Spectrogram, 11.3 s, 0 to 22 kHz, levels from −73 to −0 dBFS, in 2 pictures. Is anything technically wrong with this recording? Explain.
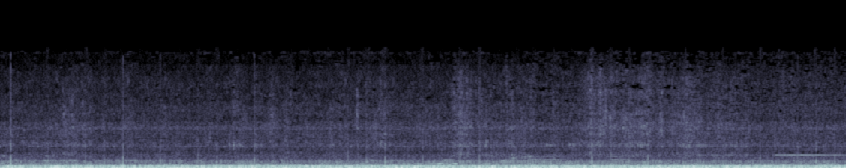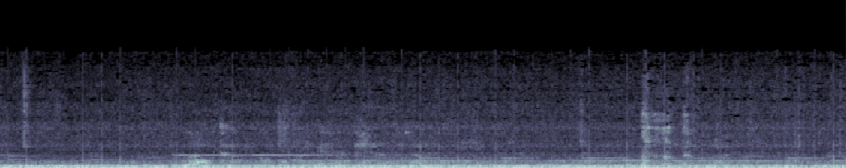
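Yes: periodic USB or driver dropouts run from 0.07 s to 11.2 s. Every 0.125 s a background task stalls the audio path, silencing roughly half a millisecond and producing clockwork ticks, about a hundred, unlike randomly timed glitches.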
